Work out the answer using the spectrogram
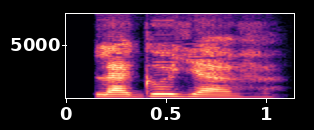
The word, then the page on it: la goyave: French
